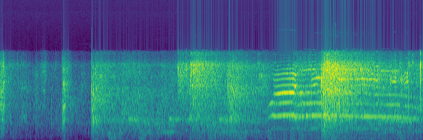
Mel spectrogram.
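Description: Two sharp clacks of a skateboard on concrete in the first second. Then a sudden steady rushing noise, and near the end a long held shout from a voice, echoing as in a large hall.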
